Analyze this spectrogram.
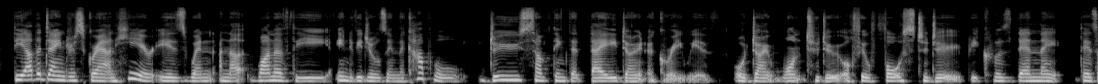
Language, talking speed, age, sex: English, 185 wpm, 30-49, female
